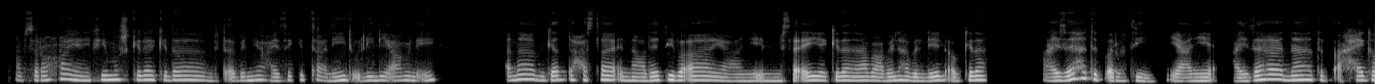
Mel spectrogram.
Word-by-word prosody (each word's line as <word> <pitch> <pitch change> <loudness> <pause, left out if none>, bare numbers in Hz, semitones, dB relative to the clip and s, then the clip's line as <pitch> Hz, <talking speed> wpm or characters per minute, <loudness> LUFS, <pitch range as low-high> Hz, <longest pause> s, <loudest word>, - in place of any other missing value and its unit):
أنا 195 - -10
بصراحة 200 +5 -4
يعني 195 -4 +1
في 210 +2 -1
مشكلة 215 -1 +1
كده 200 0 0
بتقابلني 180 +3 -3
وعايزاكِ 180 -1 -6
تساعديني 200 -3 -2
تقولي 185 -2 -3
لي 190 0 -2
أعمل 190 0 -2
إيه، 205 +2 -3 0.7
أنا 225 +5 +2
بجد 200 0 0
حاسّة 205 +1 0
إن 185 -4 -1
عاداتي 185 +4 +2
بقى 195 0 +2
يعني 160 -1 -3
المسائيّة 165 +4 +2
كده 190 0 +2
اللي 185 -1 +1
أنا 185 - +1
باعملها 180 +2 +1
بالليل 170 +3 +1
أو 220 - -2
كده، 200 +3 +3 0.6
عايزاها 185 +11 +3
تبقى 235 -4 +2
Routine، 165 -3 -3
يعني 165 +1 0 0.2
عايزاها 200 +9 +3
إنّها 215 +1 +3
تبقى 210 -3 -5
حاجة 195 +1 0
195 Hz, 155 wpm, -21 LUFS, 175-205 Hz, 0.7 s, كده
